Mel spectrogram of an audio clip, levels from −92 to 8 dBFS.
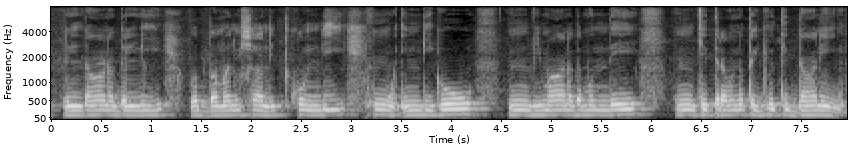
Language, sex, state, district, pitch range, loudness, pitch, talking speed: Kannada, male, Karnataka, Dakshina Kannada, 125-135 Hz, -15 LUFS, 125 Hz, 90 wpm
